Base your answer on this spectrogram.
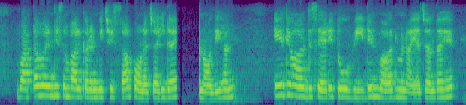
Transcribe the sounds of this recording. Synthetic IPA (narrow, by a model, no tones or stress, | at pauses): ʋaːt̪aːʋəɾənd̪iːsəmbaːlkəɾəɳʋɪt͡ʃɪsaːbpãːnaːt͡ʃaːɦiːd̪aːɦ | ənɔ̃ːnd̪eːɦən | eːd̪ɪɦaːɾd̪əsɛːɾeːt̪õːʋiːd̪ɪnbaːd̪mənaːjaːd͡ʒãːnd̪aːɦɛː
